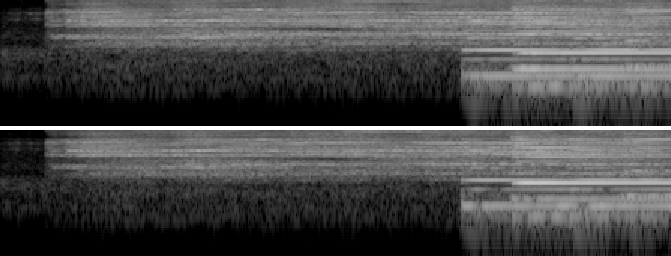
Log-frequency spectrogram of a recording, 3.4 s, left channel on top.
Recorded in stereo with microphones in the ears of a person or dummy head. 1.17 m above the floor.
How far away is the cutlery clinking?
About 0.6 m.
